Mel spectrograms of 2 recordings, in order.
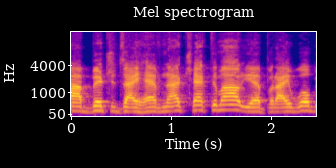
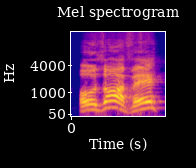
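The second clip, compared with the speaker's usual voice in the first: mock Canadian; 5 semitones higher, 4 dB louder than usual.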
